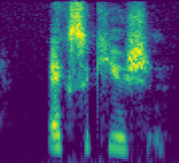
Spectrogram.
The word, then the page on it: execution: American English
